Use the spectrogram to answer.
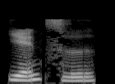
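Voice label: "言辞", Mandarin Chinese; hsk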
